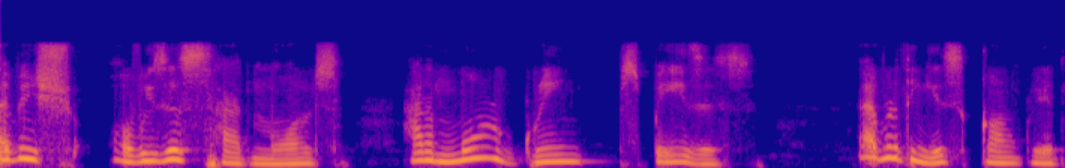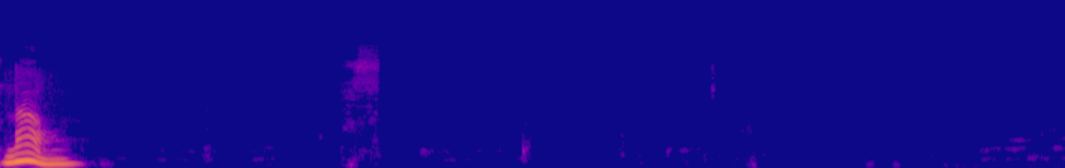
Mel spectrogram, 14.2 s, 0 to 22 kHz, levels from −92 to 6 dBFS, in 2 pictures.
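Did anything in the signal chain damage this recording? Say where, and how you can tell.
Yes. The damage enters at the network stage as VoIP packet loss concealed by the speech codec, at 4.81 to 4.86 s and again at 10.31 to 10.37 s. The first gap lasts about 40 ms and the second about 60 ms, which fits two and then three lost 20 ms frames. A buffer underrun would leave silence or a click. Here the decoder instead extends the last pitch and filter into a buzzy tone or coloured noise that fades, while the surrounding Speex coding shows at most faint damage.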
